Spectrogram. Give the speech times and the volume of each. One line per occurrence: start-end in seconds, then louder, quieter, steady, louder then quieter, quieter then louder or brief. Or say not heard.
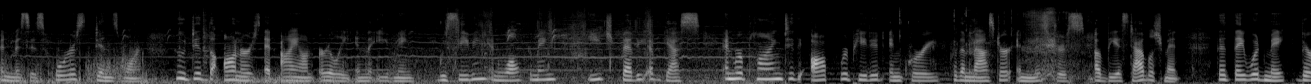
0.0-13.0 steady.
